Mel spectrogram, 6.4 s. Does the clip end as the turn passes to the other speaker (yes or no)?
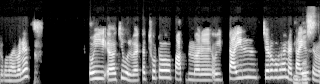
yes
